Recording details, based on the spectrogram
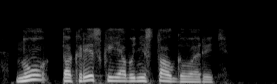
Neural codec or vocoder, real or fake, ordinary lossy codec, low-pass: codec, 16 kHz, 4 kbps, FunCodec, trained on Chinese and English, 50 frames a second; fake; Opus, 16 kbps; 5.4 kHz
